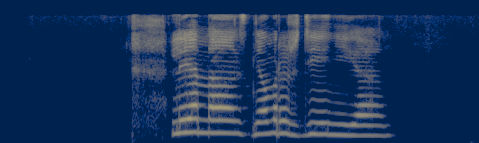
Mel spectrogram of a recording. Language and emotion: Russian, positive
